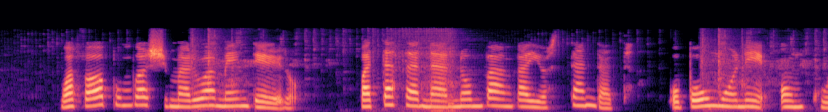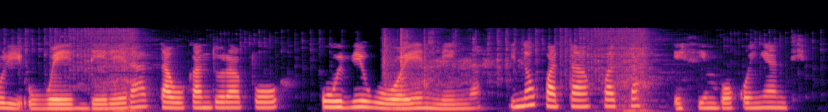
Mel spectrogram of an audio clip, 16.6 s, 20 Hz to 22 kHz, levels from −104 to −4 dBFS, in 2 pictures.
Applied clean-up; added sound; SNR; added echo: classical method log-MMSE.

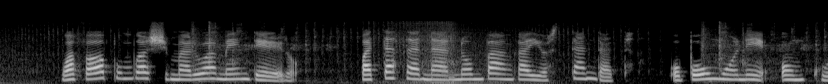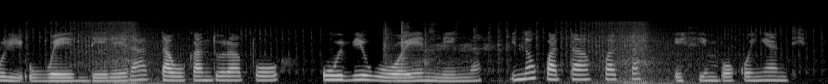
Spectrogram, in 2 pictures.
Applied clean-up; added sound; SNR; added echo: none; Accelerating, revving, vroom / Mechanisms; 20 dB; none.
